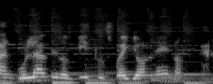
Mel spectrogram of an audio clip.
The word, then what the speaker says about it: Lennon: Lo importante es el legado que dejó Juan Lennon no, John Lennon. Lennon, así, pronúncialo. Lennon.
